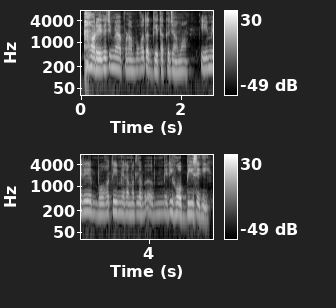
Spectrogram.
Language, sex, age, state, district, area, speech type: Punjabi, female, 30-45, Punjab, Jalandhar, urban, spontaneous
